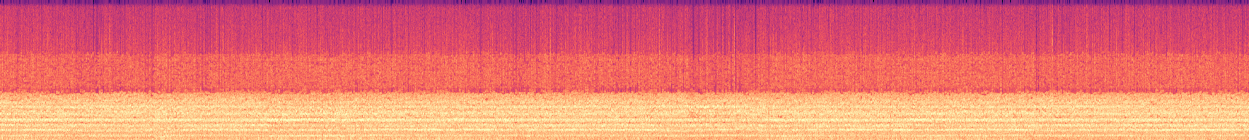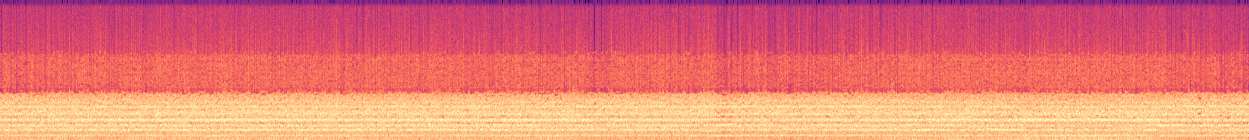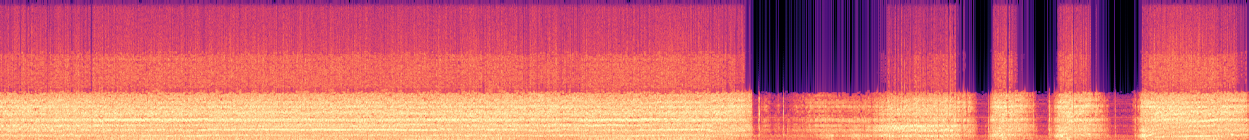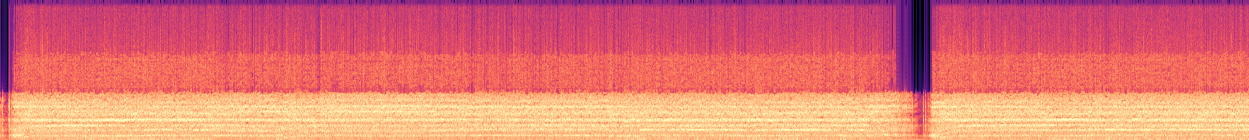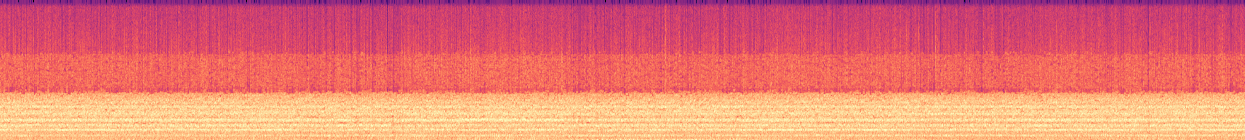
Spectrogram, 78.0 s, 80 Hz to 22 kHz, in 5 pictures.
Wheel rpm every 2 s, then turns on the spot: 220, 220, 230, 230, 220, 230, 230, 230, 230, 230, 230, 230, 230, 230, 220, 210, 220, 230, 230, 200, 40, 60, 60, 140, 220, 200, 220, 230, 190, 150, 230, 230, 230, 220, 230, 230, 230, 230, 230.
40-42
